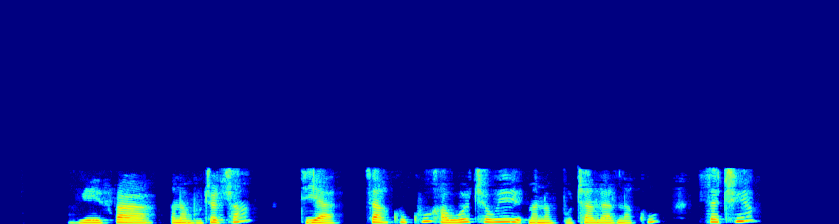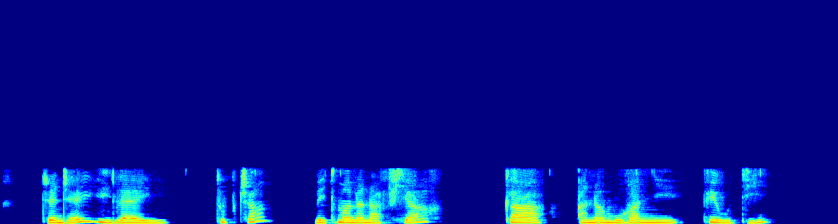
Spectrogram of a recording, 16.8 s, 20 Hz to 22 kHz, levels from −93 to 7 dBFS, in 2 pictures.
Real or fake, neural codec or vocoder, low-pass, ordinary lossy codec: real; none; 5.4 kHz; AAC, 24 kbps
